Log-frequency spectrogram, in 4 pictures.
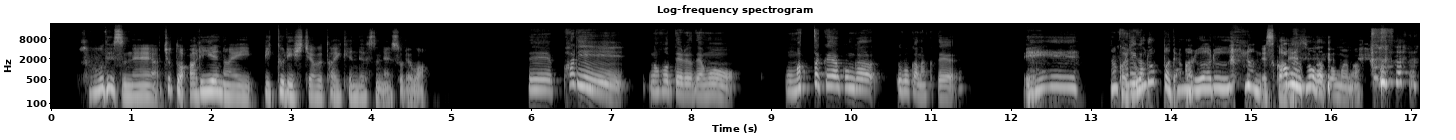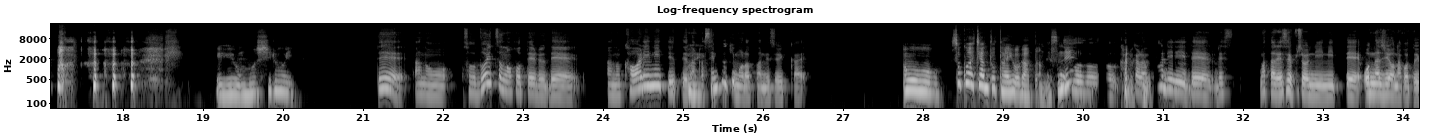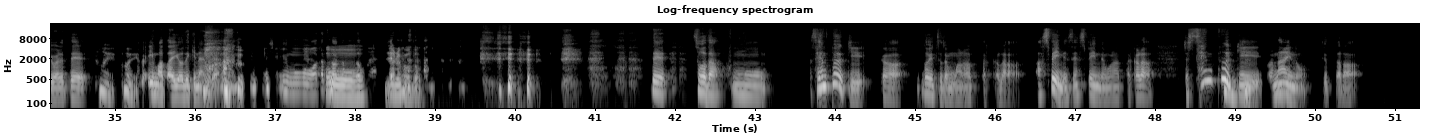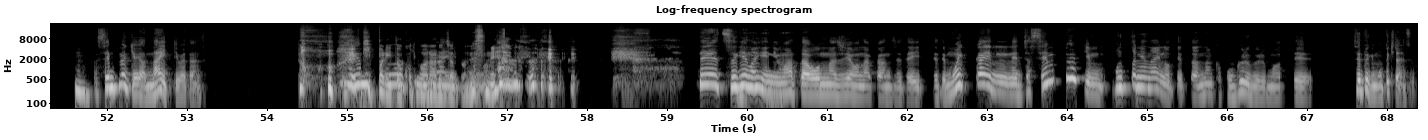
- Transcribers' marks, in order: unintelligible speech; laughing while speaking: "あるあるなんですかね"; laugh; in English: "レセプション"; laugh; chuckle; laugh; laugh; laughing while speaking: "ですね"; laugh; other background noise
- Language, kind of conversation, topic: Japanese, podcast, 一番忘れられない旅行の話を聞かせてもらえますか？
